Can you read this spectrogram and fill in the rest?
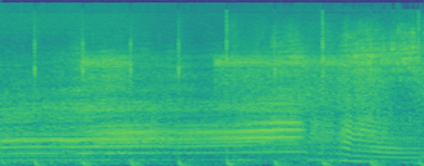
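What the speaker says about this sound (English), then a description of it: "But racing on ice is a whole new deal for us." Race cars roar across frozen Lac La Biche in Alberta, driven by tow-truck operators: a loud, continuous engine drone with shifting revs, a drop in pitch near the end and faint tire squeal, no talking.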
